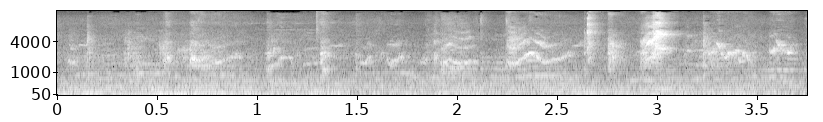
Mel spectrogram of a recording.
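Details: Pet budgerigars, called lovebirds and Bajri parrot. Soft warbling chirps and short twittering notes overlap continuously, with one sharper, higher chirp near the end over low background rumble.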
